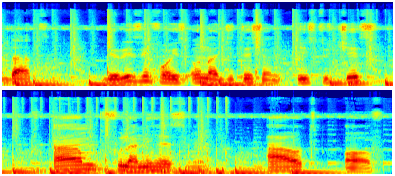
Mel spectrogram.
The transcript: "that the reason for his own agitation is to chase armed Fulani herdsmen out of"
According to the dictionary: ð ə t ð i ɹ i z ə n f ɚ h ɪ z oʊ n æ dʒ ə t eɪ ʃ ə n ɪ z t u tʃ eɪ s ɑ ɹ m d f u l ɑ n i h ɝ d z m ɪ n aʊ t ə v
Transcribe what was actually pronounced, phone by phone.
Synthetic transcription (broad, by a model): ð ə t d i ɹ i z ə n f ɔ h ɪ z oʊ n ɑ dʒ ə t eɪ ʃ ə n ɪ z t u tʃ eɪ s ɑ m d f u l ɑ n i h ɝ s m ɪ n aʊ t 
